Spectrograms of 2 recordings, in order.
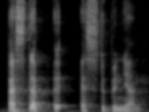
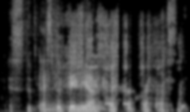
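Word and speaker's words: Estupiñán: Estupinian. Estepinian. Estupinian or Estupinian. Any way you want to say it. Yeah. Accent on the end. Depends where you're from.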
